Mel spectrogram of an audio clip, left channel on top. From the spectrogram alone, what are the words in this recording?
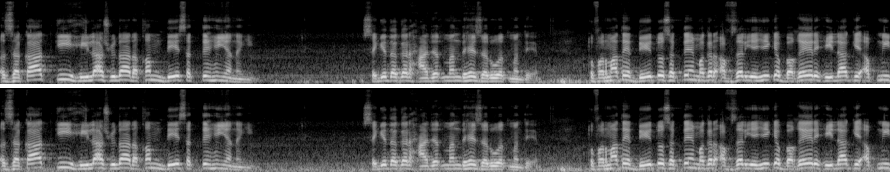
کی ہیلا شدہ رقم دے سکتے ہیں یا نہیں؟ سید اگر حاجت مند ہے، ضرورت مند ہے، تو فرماتے ہیں دے تو سکتے ہیں، مگر افضل یہی کہ بغیر ہیلا کے اپنی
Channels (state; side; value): noise; right; rumble, 19 dB below the sound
